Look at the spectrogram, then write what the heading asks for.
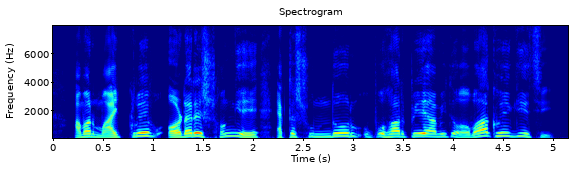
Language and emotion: Bengali, surprised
